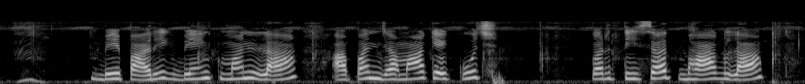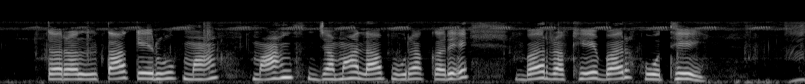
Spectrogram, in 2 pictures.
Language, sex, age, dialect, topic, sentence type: Chhattisgarhi, female, 25-30, Eastern, banking, statement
